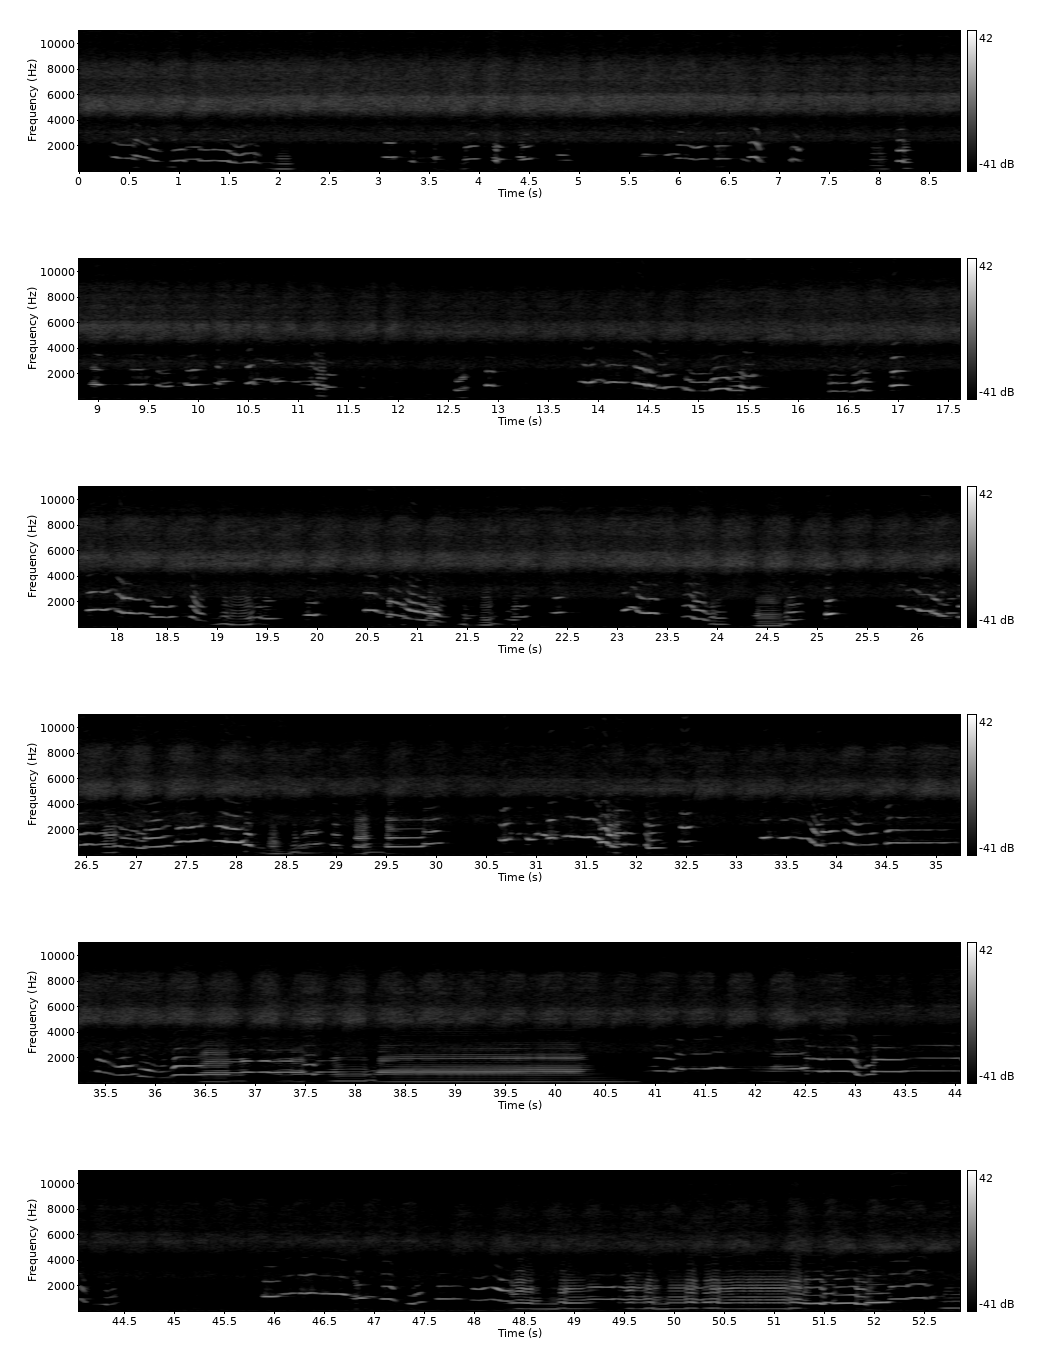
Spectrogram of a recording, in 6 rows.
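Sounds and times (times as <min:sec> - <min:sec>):
crickets chirping in the open: 0:00.0 - 0:52.8.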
